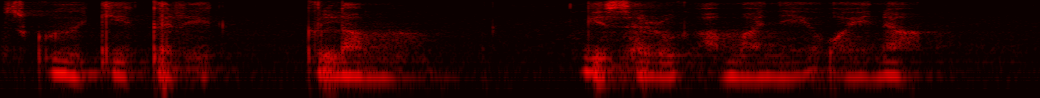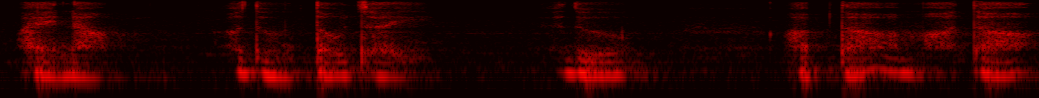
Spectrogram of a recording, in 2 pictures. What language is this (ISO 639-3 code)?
mni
